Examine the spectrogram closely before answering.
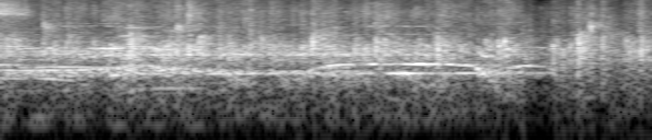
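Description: Loud, sustained roaring applause from a large crowd in Mainz welcoming a performer, dense steady clapping filling the whole stretch with a few faint whistles or cheers rising above it.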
